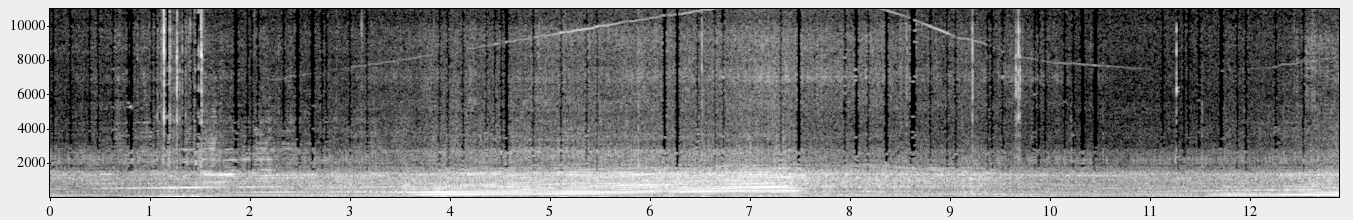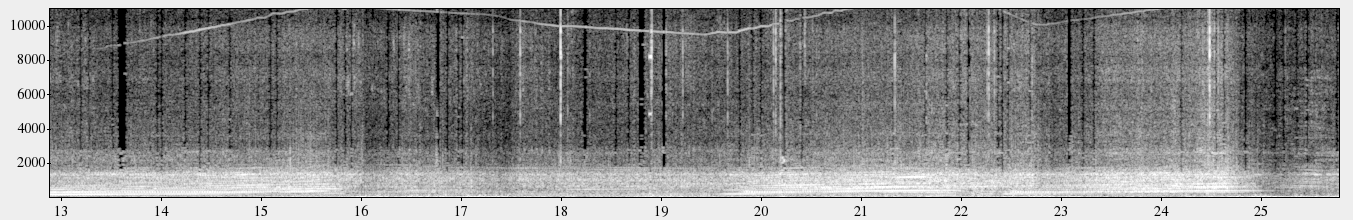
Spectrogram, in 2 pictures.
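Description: Porsche GT4's flat-six engine heard from inside the cabin, climbing in pitch under hard acceleration, easing off and falling in pitch for a few seconds midway, then pulling up through the revs again with quick drops at gear changes. Steady tyre and road noise runs underneath.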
